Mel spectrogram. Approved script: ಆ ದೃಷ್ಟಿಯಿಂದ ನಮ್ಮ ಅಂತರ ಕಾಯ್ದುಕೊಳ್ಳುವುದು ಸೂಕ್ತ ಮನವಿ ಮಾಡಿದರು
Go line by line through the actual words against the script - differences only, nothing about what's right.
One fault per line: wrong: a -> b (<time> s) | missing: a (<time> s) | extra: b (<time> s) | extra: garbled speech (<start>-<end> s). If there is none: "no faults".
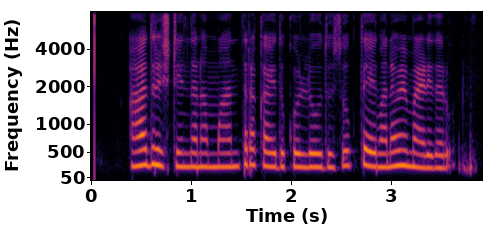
no faults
